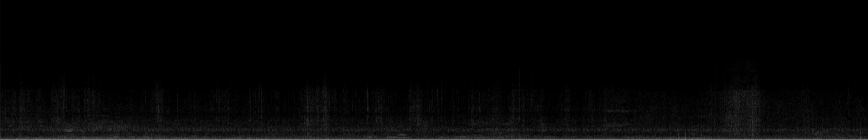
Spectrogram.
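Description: Steady low rumble of a car cabin with the engine running, and a paper bag crackling a few times as a child tears it open and pulls a soft toy out.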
